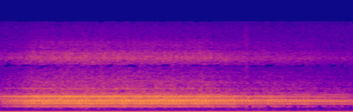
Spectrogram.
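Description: A car engine runs steadily, a continuous low droning hum with a slight rhythmic pulse, holding an even loudness throughout with no voices.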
